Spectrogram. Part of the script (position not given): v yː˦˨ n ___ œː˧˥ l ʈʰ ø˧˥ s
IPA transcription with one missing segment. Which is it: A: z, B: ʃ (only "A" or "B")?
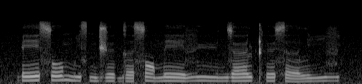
A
